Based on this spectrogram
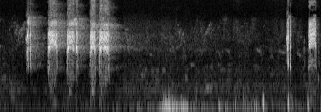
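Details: Black francolin calling to trigger replies from other francolins: a loud burst of four rasping notes early on, a low rumble midway, then two more sharp harsh notes at the end.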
